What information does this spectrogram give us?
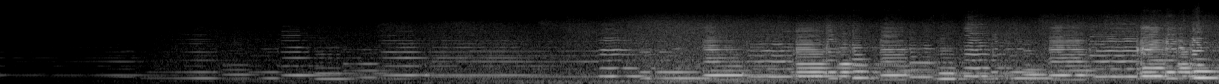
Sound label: Violin in cave; iona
